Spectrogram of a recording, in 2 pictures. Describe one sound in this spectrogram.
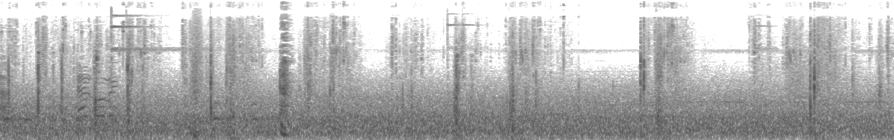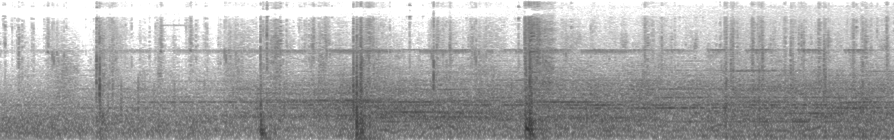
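Footsteps and hand grips clatter on roof tiles and stone in quick knocks.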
